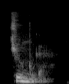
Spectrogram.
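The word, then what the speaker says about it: chunka: 10 que es chunga recordemos aquí que está acá suena como la G de gato chunga sí Ese es el sonido chunga chunga chunga y luego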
